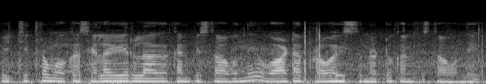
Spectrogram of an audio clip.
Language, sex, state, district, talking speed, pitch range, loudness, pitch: Telugu, male, Telangana, Mahabubabad, 135 wpm, 125-140 Hz, -17 LUFS, 135 Hz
